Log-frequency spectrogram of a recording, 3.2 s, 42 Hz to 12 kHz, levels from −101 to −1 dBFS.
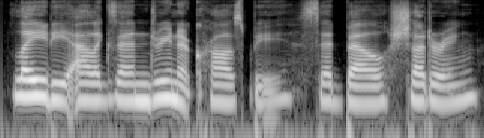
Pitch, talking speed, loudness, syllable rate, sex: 195 Hz, 110 wpm, -19 LUFS, 4.6 syllables/s, female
